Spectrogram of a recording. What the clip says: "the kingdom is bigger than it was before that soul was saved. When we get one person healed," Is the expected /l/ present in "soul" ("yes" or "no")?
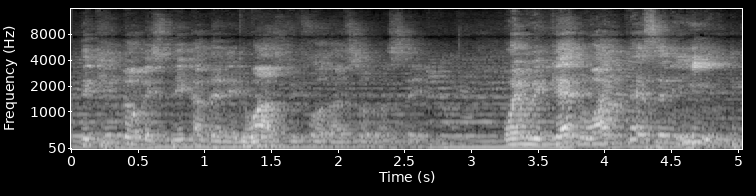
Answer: no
